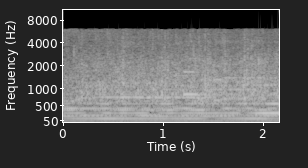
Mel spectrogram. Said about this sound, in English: Clap your hands again unto the Lord. Give it to Jesus.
